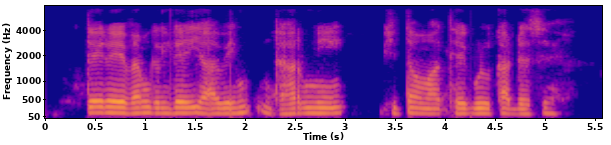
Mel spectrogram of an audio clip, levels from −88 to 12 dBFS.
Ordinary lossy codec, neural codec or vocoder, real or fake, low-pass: AAC, 48 kbps; codec, 24 kHz, 0.9 kbps, WavTokenizer, medium speech release version 1; fake; 7.2 kHz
